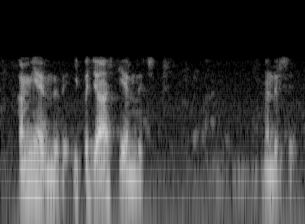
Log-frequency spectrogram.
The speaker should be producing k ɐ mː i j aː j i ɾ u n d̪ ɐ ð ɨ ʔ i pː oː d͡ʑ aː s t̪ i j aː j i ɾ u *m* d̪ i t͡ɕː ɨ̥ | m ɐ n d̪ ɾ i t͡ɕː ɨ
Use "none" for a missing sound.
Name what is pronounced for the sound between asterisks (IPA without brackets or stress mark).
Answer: n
